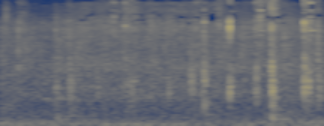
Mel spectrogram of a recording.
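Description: Footsteps on brick paving: a handful of hard, irregularly spaced clicks over a low, steady outdoor rumble.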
